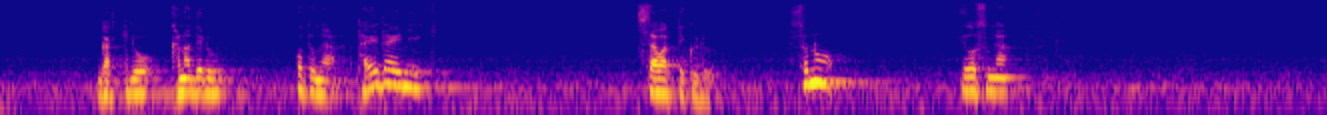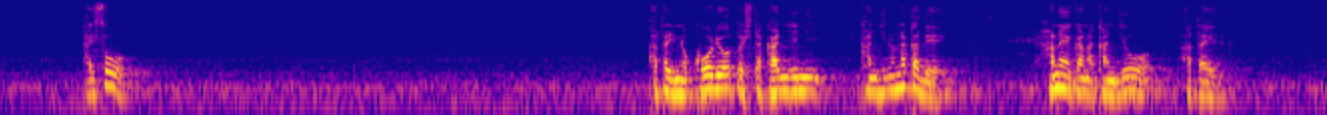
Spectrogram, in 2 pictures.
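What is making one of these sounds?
An elderly man reads aloud slowly and calmly into a microphone, with long pauses.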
